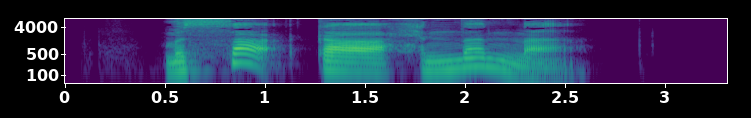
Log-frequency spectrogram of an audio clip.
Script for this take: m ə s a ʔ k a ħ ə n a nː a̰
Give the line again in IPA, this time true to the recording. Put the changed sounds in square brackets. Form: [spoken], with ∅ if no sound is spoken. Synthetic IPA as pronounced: m ə s a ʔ k a ħ ə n a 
